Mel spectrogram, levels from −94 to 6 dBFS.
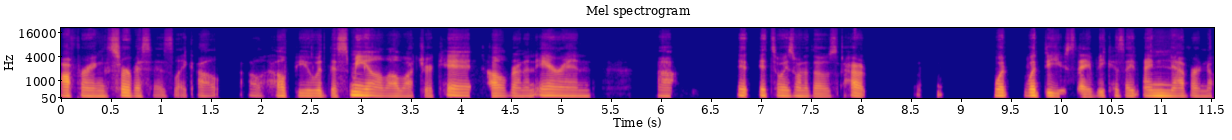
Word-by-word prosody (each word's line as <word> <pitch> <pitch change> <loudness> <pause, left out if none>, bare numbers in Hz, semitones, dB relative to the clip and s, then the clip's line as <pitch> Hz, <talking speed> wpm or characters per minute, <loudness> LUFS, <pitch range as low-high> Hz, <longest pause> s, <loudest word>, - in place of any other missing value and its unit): offering 150 -2 +2
services- 150 - -1
like, - - -14
I'll - - -9 0.3
I'll 150 -3 -13
help 155 -1 0
you 155 -1 -2
with 150 -1 -1
this 140 - -6
meal, 175 -5 +7
I'll 145 0 -2
watch 145 - -8
your - - -5
kid, 170 0 +1 0.2
I'll 150 0 +3
run 150 -1 -4
an 155 - -6
errand, 160 -3 0 0.7
um, 150 -1 -5 0.7
it 170 - +2
it's 165 -1 0
always 160 -1 0
one 150 -1 -1
of 145 - -7
those 140 -1 -6
har - - +3
m - - -1
m - - -18 1.3
What 165 -1 +5
what 170 -1 +6
do 165 - +3
you 145 0 -5
say, 135 -1 -2
because 150 +2 -7
I 150 - -2
I 160 0 +1
never 145 -2 +3
know 145 0 -9
150 Hz, 200 wpm, -23 LUFS, 145-160 Hz, 1.3 s, meal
